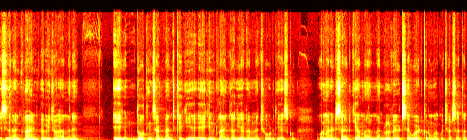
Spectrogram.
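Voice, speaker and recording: A man's very deep, low voice, monotone and flat in intonation, at a moderate pace. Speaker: fitness vlogger. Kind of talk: workout narration.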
